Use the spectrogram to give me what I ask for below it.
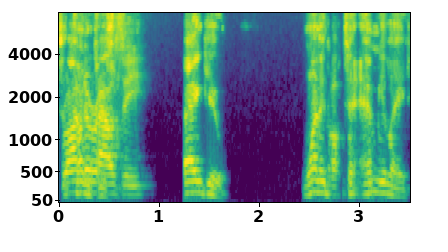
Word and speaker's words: Rousey: the fact that Ronda Ronda Rousey how you pronounce her name gez it's Rousey thank you wanted to emulate him um you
